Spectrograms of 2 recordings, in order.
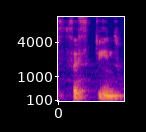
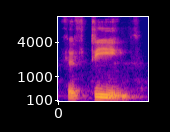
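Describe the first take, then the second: First: The stress is on the first syllable. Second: The stress is on the second syllable. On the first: The word comes before a stressed noun. "the stress is on the first syllable itself" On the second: The word stands alone. "in isolation is stressed on the second syllable"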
